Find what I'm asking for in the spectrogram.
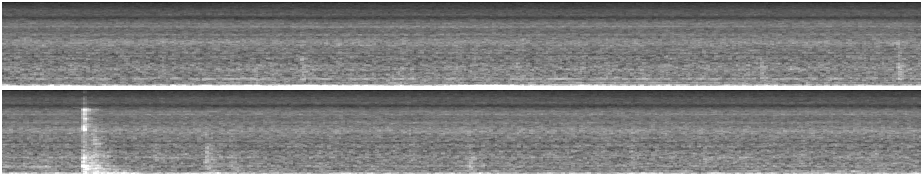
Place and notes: audresseles, rose des vents, wasserkocher
wasserkocher auf gasherd
fieldrecordings international: social ambiences/ listen to the people - in & outdoor nearfield recordings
